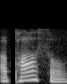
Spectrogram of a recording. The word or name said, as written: apostle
